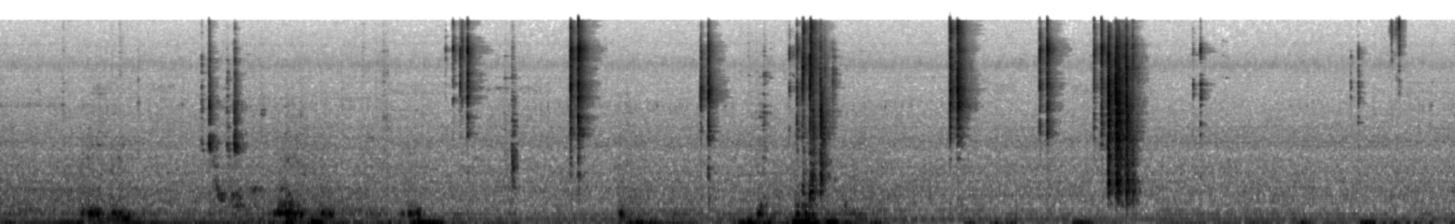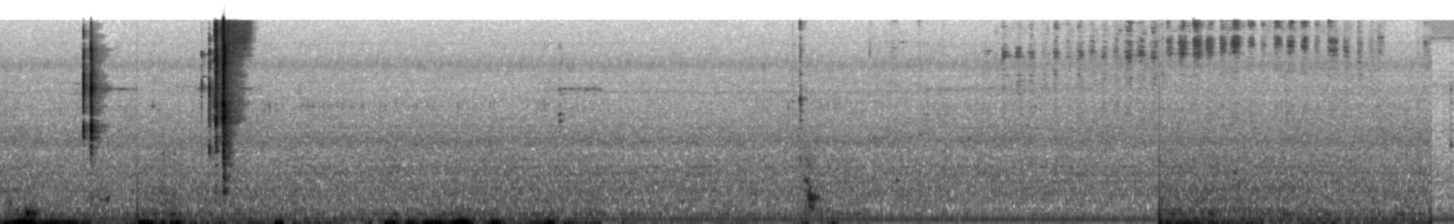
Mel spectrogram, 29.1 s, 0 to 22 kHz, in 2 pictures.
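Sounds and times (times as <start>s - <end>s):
small plastic parts clicking and tapping: 4.4s - 6.0s, 7.0s - 8.4s, 9.5s - 9.8s, 10.4s - 12.1s.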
